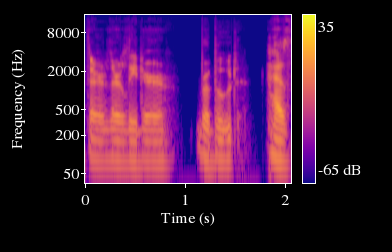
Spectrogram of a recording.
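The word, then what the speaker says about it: Roboute: It's canonically, as far as I know, it's Reboot Gulliman. Roboot Gulliman?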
